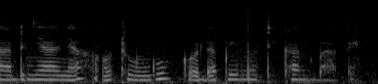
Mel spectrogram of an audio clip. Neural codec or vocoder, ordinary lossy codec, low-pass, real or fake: vocoder, 44.1 kHz, 128 mel bands, Pupu-Vocoder; none; none; fake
